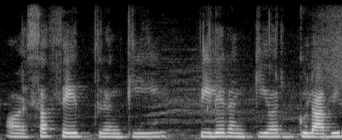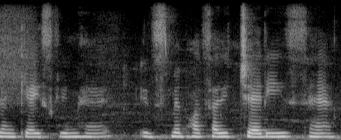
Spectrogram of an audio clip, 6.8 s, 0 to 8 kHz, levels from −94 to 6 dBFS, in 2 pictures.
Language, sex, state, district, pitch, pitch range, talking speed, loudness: Hindi, female, Rajasthan, Jaipur, 205 Hz, 200-210 Hz, 160 wpm, -20 LUFS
